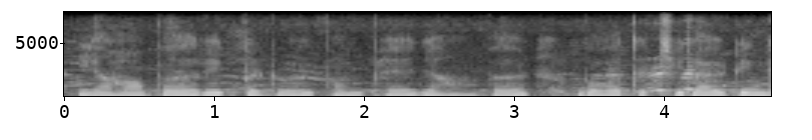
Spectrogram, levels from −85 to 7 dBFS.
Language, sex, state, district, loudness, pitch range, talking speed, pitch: Hindi, female, Himachal Pradesh, Shimla, -17 LUFS, 195-205 Hz, 155 wpm, 200 Hz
